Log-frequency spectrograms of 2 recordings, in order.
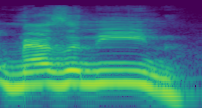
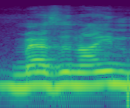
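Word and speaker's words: mezzanine: आगे क्या है जीय मेजनी इसको लोग मे जनाइन बोलते हैं हमारे अक्सर ना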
